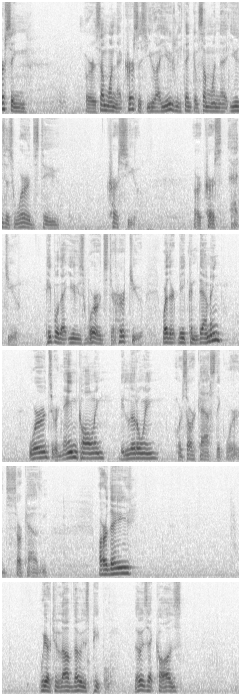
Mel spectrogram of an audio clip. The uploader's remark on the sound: Message preached at Word of Hope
